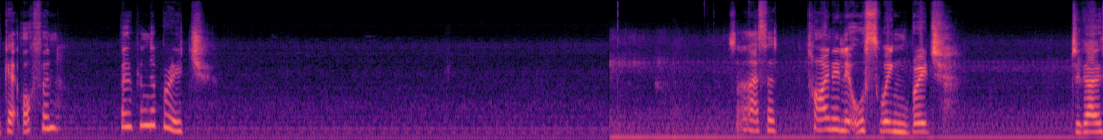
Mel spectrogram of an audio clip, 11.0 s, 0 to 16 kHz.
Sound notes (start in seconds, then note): 3.8 sound of a train passing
